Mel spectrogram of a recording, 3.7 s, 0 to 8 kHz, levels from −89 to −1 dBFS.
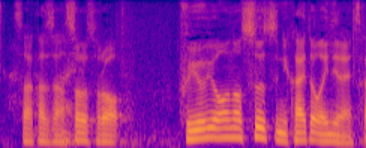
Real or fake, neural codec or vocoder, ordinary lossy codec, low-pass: real; none; none; none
